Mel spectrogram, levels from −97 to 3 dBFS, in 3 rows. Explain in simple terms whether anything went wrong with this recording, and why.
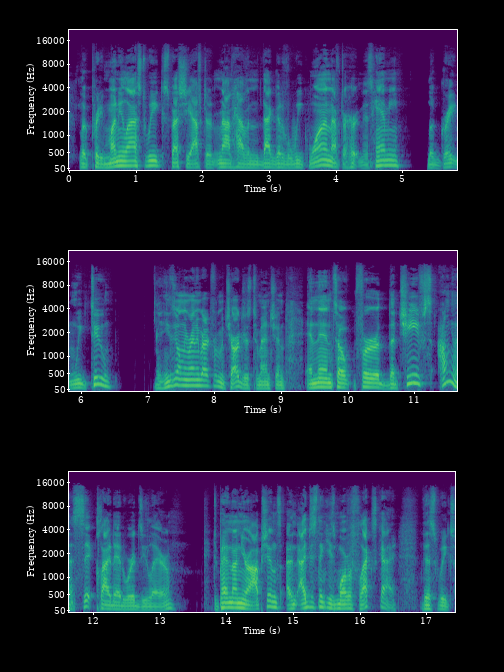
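Nothing went wrong that can be heard: careful listening to the speech turned up nothing that stood out as a problem at any point.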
